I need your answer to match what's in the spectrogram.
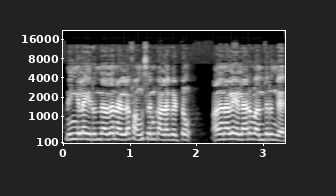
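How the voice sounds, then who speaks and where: A man speaks politely and easily in a village comedy skit. His voice is fairly high and even, and quick. The recording sounds dull and lo-fi.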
